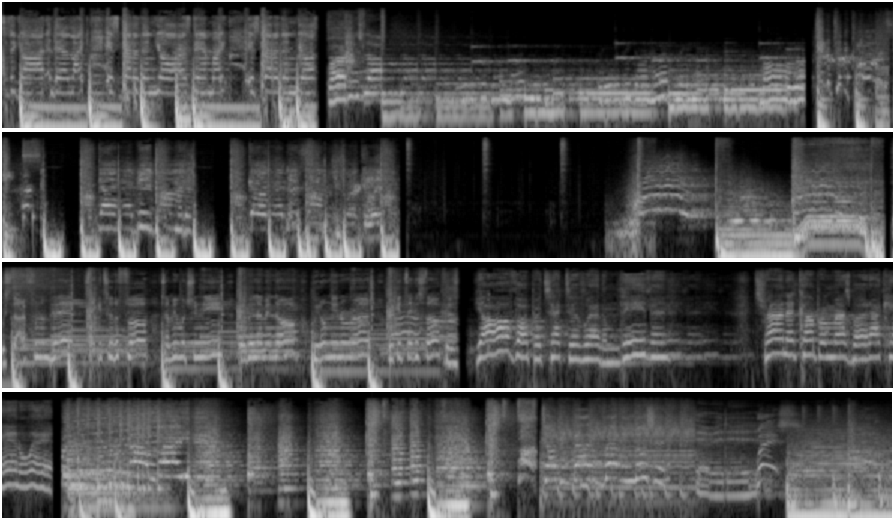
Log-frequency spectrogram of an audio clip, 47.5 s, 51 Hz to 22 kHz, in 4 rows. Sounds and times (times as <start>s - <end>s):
Music: 0.0s - 17.2s, 21.4s - 29.8s, 36.4s - 45.5s, 46.1s - 47.5s.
